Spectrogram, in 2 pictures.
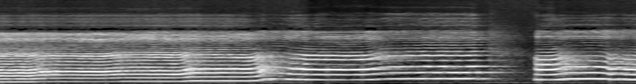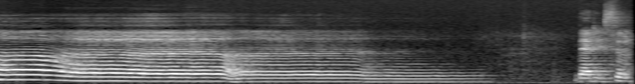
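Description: A man's voice singing the scale of the Carnatic raga Abhogi in akaram, on an open 'aa' vowel. He climbs note by note with ornamental slides between some notes, pauses briefly about five seconds in, then steps back down the scale and fades out near the end.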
